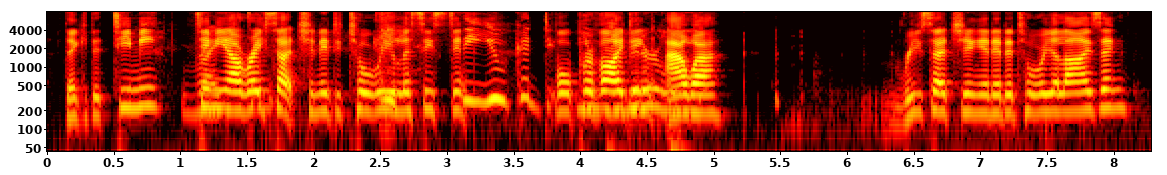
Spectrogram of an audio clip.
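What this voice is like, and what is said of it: Put-on Australian accent. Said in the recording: “Do the entire sign off in Australian accent. ... You are literally doing it.”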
